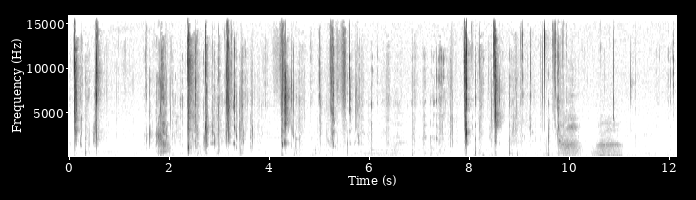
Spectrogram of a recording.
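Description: Pineapple being chewed with loud lip-smacking, picked up by a lapel microphone held at the mouth: irregular sharp smacks and clicks.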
